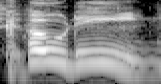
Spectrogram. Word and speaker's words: codeine: Yeah, coding. – Okay. – If that's a thing, right? – Coding? – Coding? – Oh, codeine. – Yeah. – No, not codeine. – I was saying it wrong.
